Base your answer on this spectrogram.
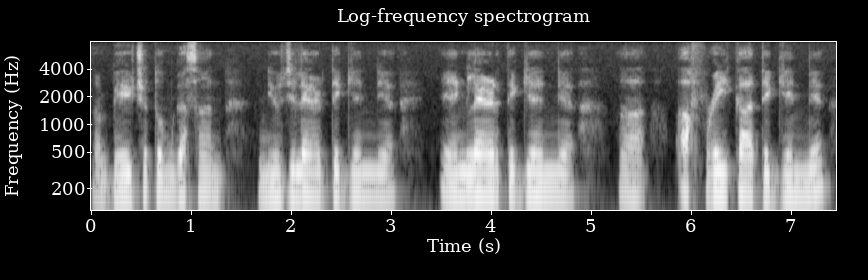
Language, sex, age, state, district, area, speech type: Kashmiri, male, 30-45, Jammu and Kashmir, Srinagar, urban, spontaneous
